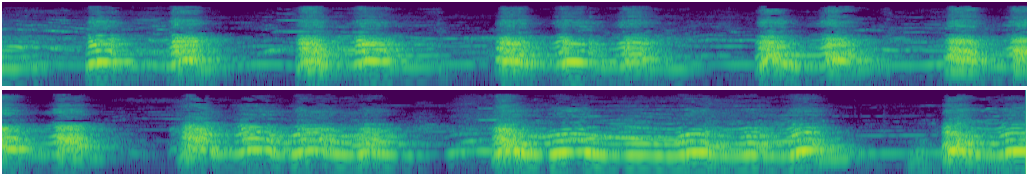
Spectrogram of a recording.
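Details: Male Siberian husky howling again, prompted by other dogs' howling: a rapid series of short yodelling woo-woo bursts, then longer warbling howls, over a faint steady hum.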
